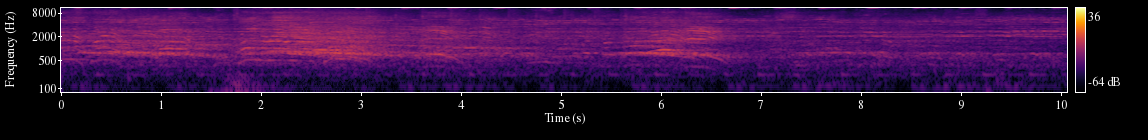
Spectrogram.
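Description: Cornermen and spectators shouting at a Muay Thai bout while the fighters clinch and trade knees, the shouts easing off in the last few seconds. A dull thud about two seconds in.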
